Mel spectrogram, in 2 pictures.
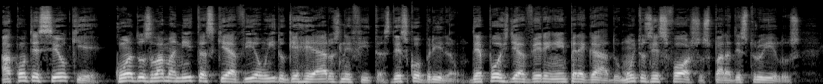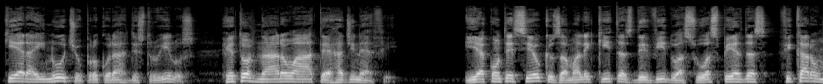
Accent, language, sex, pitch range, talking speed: Brazilian, English, male, 110-140 Hz, 145 wpm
